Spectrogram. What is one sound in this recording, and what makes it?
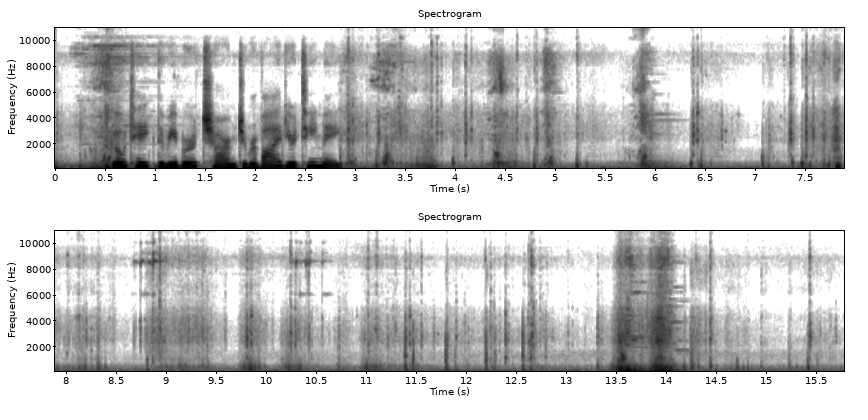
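Footsteps thud on stone and wooden planks.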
